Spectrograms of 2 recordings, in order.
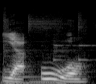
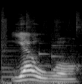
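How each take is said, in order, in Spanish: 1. El acento cae en la vocal U. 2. El acento cae en la vocal A. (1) "si coloco la tilde en una de las vocales cerradas, por ejemplo la U, sonaría de esta forma" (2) "la pongo en la A, en una vocal abierta? Sonaría de esta forma"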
